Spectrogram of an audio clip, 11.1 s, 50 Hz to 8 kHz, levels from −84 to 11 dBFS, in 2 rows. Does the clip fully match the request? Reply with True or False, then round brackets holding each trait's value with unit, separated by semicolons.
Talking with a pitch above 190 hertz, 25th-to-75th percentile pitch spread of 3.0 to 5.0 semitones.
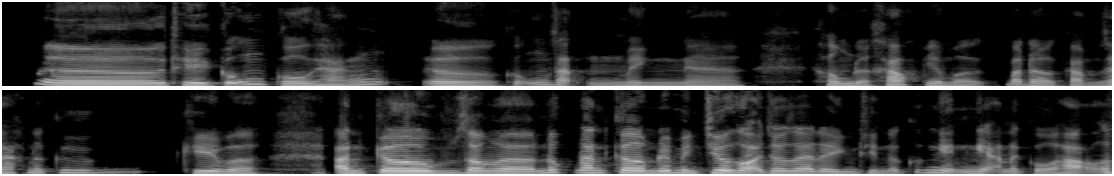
False (185 Hz; 4.7 semitones)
